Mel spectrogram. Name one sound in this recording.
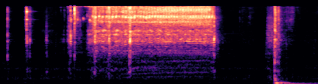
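A power drill whirs briefly at high speed.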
